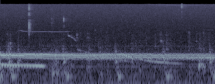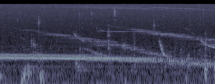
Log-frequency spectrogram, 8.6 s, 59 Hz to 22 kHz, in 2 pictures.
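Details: Weddell seals under thick sea ice in McMurdo Sound, Antarctica, recorded November 2017 by the McMurdo Oceanographic Observatory 21 m below the ice: long steady mid-pitched tones, a low buzzy trill, and several high whistles gliding downward, with scattered clicks.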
